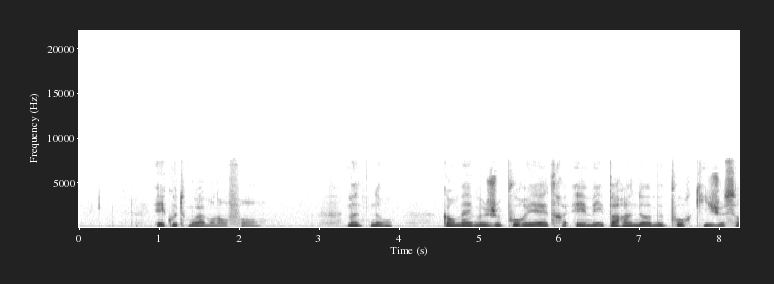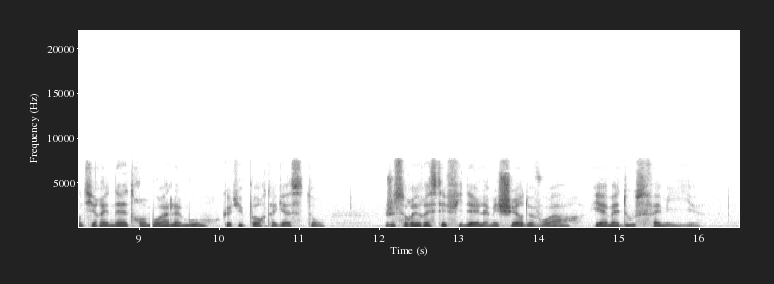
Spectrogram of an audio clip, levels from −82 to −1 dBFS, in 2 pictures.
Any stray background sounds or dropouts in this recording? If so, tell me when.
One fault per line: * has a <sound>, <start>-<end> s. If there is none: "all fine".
* has a dropout, 9.1-9.2 s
